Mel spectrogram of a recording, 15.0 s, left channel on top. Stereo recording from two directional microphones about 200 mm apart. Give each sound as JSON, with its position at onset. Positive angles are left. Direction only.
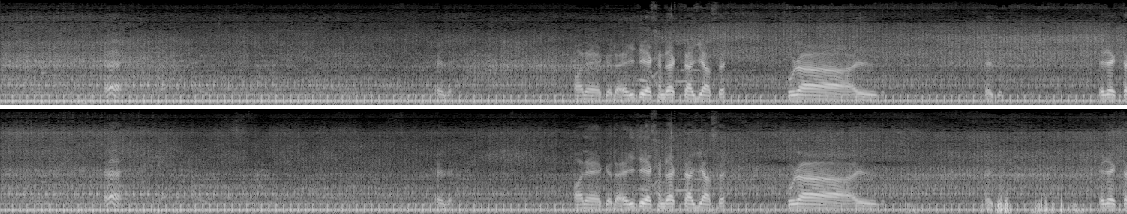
{"t": 7.7, "sound": "speech", "side_deg": -15}
{"t": 11.3, "sound": "speech", "side_deg": -45}
{"t": 13.2, "sound": "speech", "side_deg": -45}
{"t": 14.6, "sound": "speech", "side_deg": -10}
